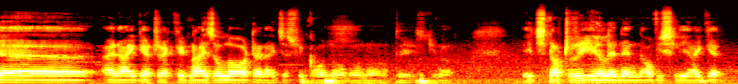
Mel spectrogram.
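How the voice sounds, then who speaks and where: A man from Leeds with a Yorkshire accent, talking casually as an interview guest. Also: lowish voice. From Leeds, Yorkshire, England. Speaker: podcast guest, online content creator. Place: in a pub over a meal.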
